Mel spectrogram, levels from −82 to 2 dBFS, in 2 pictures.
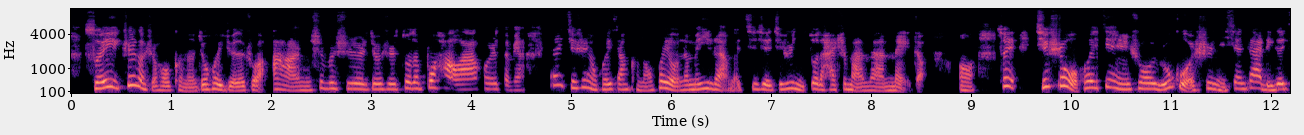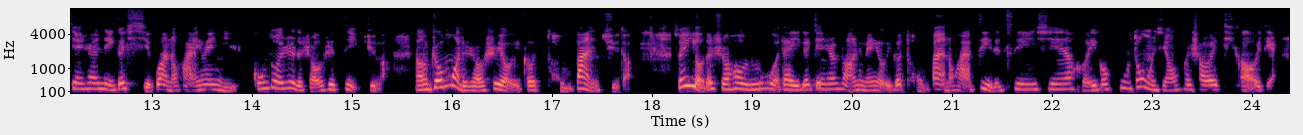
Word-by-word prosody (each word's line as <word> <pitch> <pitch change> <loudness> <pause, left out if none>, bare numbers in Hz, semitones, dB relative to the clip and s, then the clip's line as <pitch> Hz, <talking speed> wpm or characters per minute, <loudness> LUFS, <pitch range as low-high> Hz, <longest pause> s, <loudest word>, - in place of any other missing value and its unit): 所 230 - +4
以 270 +1 +6
这 355 +8 +3
个 280 -8 +4
时 - - -5
候 160 -1 -1
可 160 - -6
能 135 -2 -4
就 195 - +2
会 195 -3 +3
觉 160 - 0
得 155 +1 +1
说， 175 +2 0
啊， 195 -7 0
你 160 0 -5
是 165 +9 -5
不 230 0 -1
是 215 -2 0
就 205 0 +1
是 205 0 0
做 240 +5 +1
得 230 - +1
不 265 +5 +3
好 240 -6 +3
啊， 200 +1 +4
或 220 - -6
者 - - -2
是 - - -13
怎 185 - -6
么 165 - -7
样， 165 - -6 0.2
但 360 +1 -3
其 255 - -1
实 250 - -4
你 250 - 0
回 195 0 0
想 200 -2 -3
可 180 - -10
能 155 0 -6
会 250 - +3
有 170 - +4
那 175 +3 -3
么 195 +1 +1
1-2 215 -3 +1
个 - - -6
器 205 - -6
械 195 -3 +2
其 200 - -2
实 220 - +1
你 205 -7 +1
做 215 - 0
得 190 - 0
还 185 +1 0
是 200 - -4
蛮 145 -7 0
完 145 -3 -2
美 155 -1 -2
的， - - -5 0.4
啊。 - - -2 0.2
所 325 - +4
以 290 - +3 0.2
其 290 - +4
实 335 +2 +3
我 - - +7
会 255 +2 +2
建 275 0 -2
议 200 -1 +2
说， 220 +1 +1
如 205 +5 +3
果 - - +4
是 230 - -1
你 180 -6 -1
现 215 +9 -3
在 245 -1 +2
的 170 - -1
一 - - +2
个 205 - +5
健 220 0 -2
身 220 -1 -1
的 210 - +1
一 175 - -1
个 215 +4 +2
习 220 - -4
惯 200 -2 +1
的 155 - -4
话， 165 - -3
因 175 - -3
为 195 0 -1
你， 155 -7 -5 0.2
工 225 +1 -2
作 245 -2 +2
日 240 +1 0
的 - - +1
时 160 - -7
候 135 - +1
是 195 - +2
自 - - -35
己 - - -1
去 335 - -2
嘛， 250 - -10 0.3
然 175 - +2
后 - - +4
周 270 +6 +6
末 330 +3 +2
的 165 - +1
时 160 - -1
候 150 - +3
是 205 +4 +2
有 180 - +3
一 - - -5
个 170 - +1 0.2
同 - - -9
伴 - - +4
去 - - -8
的。 - - -8 0.5
所 280 - +3
以 340 - +8
有 - - +6
的 - - +2
时 210 -3 0
候 215 0 +2
如 200 +3 -1
果 220 -2 0
在 190 -2 +2
一 170 - +3
个 185 - +1
健 210 - -1
身 205 +1 -1
房 185 - -2
里 - - -3
面 165 -1 -3
有 - - -2
一 - - -1
个 190 - 0
同 140 -5 -13
伴 210 -2 +1
的 160 - -6
话， 165 - -1
自 180 +8 -8
己 185 - +1
的 145 - -5
自 165 - -15
信 200 0 -3
心 205 +1 -3
和 - - -7
一 175 - +3
个 195 +2 -2
互 235 +4 -8
动 275 -6 -1
性 165 -2 -5
会 190 0 -6
稍 185 - -1
微 180 +1 +3
提 - - -9
高 - - +1
一 - - -2
点。 - - -5
200 Hz, 385 characters per minute, -23 LUFS, 175-230 Hz, 0.5 s, 以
